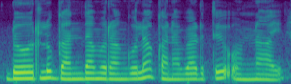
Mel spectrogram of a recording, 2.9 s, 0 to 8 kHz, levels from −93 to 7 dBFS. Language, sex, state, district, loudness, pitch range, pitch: Telugu, female, Telangana, Mahabubabad, -15 LUFS, 190-215 Hz, 200 Hz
